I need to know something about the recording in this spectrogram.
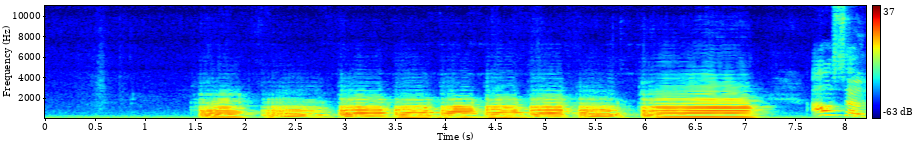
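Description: Trombone playing a short run of eight detached notes that climb and come back down, then one long held low note.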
